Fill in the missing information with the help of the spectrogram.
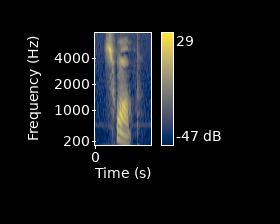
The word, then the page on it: swamp: American English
